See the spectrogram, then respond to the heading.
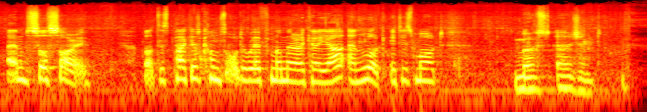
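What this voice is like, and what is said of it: Weird put-on German accent. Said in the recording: “his weird German accent ... he still just sounds like Sean Spencer pretending”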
